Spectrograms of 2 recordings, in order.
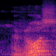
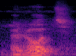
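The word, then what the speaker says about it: rose: তাহলে এইজন্য এখানে রোস হবে না। এখানে হয়ে যাচ্ছে কি? রোজ।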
